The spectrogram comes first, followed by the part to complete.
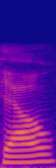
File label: "piau5", Taiwanese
